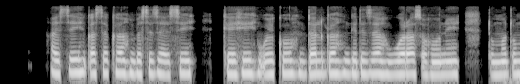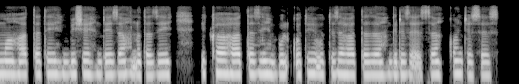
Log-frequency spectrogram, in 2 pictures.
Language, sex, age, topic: Gamo, female, 18-24, government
